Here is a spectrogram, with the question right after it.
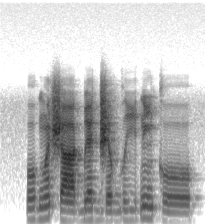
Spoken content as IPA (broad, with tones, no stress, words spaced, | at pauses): o˧ɡʷɛ̃˦ ʃaː˨ɡ͡bɛ˧ d͡ʒɛ˨ɡʷiː˨ ɗĩ˦ koː˨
